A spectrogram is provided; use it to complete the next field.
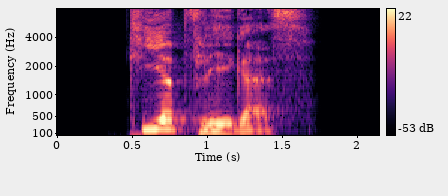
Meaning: genitive singular of Tierpfleger
- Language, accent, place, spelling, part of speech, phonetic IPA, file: German, Germany, Berlin, Tierpflegers, noun, [ˈtiːɐ̯ˌp͡fleːɡɐs], De-Tierpflegers.ogg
